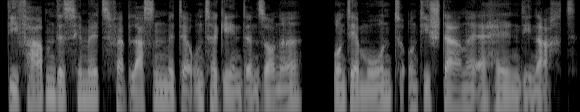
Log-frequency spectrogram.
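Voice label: German, Germany; iOS 26 Sounds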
